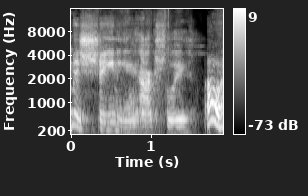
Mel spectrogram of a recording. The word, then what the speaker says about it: Shaney: My name is Shaney, actually. Oh, how do I spell that? Um s h a n e y. Okay. Like Shane, but with a with a y at the end.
